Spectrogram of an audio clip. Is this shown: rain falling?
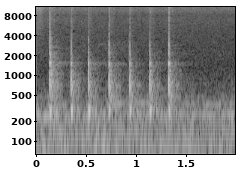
no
